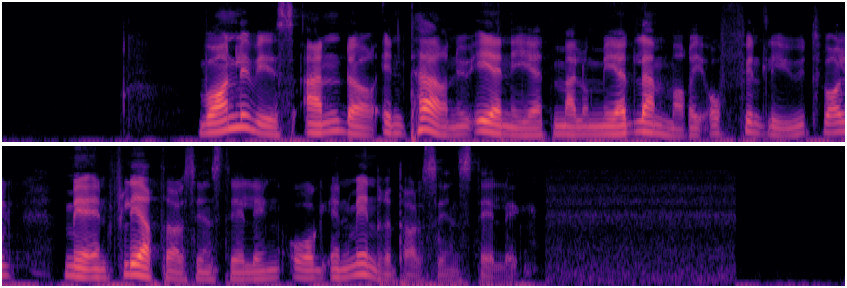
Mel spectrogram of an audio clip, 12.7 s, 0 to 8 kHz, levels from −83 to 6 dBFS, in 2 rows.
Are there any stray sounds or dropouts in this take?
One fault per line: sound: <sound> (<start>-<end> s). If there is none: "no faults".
no faults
